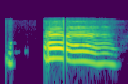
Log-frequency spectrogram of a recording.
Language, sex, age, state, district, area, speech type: Kashmiri, female, 30-45, Jammu and Kashmir, Ganderbal, rural, conversation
